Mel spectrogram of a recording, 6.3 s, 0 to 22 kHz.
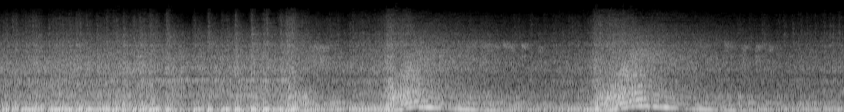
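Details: Kawasaki ZX9R E2 after a fuel filter change: engine catches and runs unevenly at first, then two quick throttle blips sweep the pitch up and back down; starts and revs freely.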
